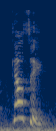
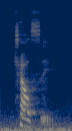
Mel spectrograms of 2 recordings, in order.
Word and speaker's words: Chelsea: Like my name, Chelsea, some people pronounce it Chelsea. Some people call it Kelsey. But I pronounce my name Chelsea and Binder, Mrs.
